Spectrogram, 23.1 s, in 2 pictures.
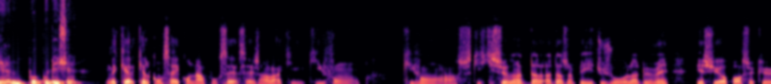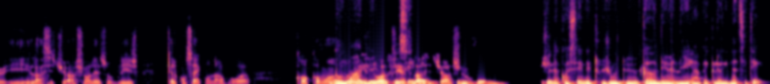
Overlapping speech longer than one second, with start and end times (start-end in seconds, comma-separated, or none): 16.5-18.7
